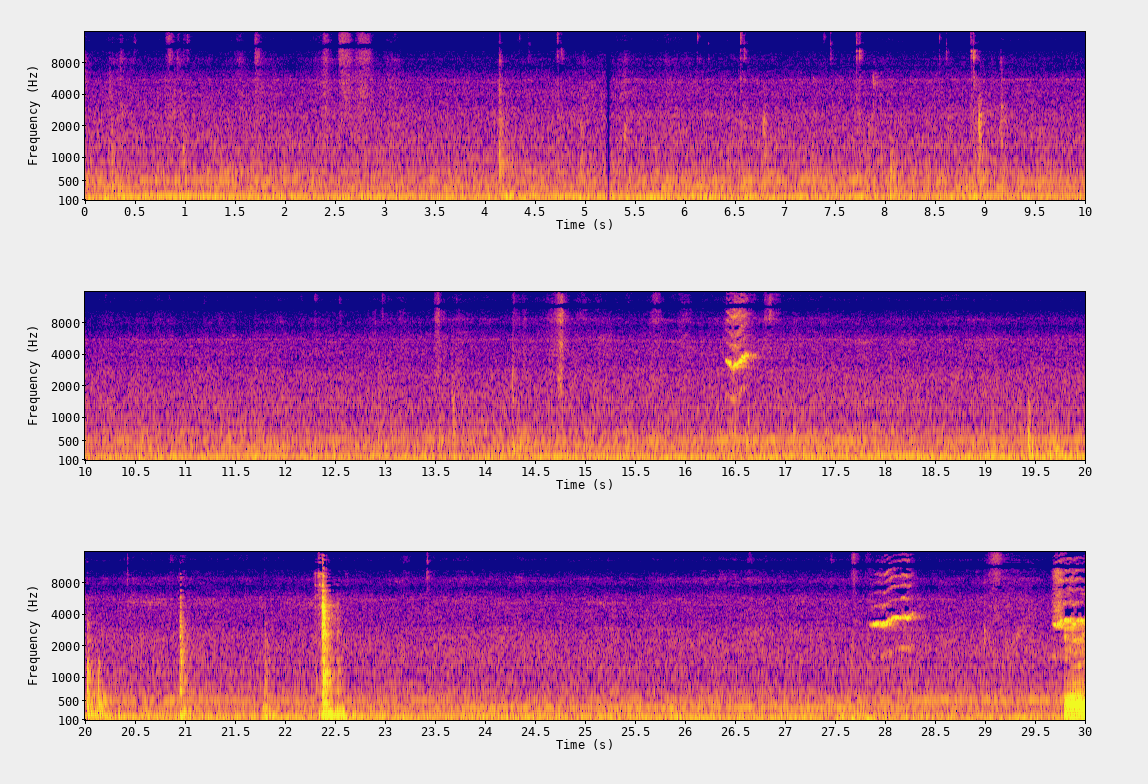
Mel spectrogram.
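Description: Steady background hum with scattered metallic clicks and two brief squeaks as the rear axle is jacked up under a freshly fitted air-spring bag; the sharpest click comes about two-thirds of the way through.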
